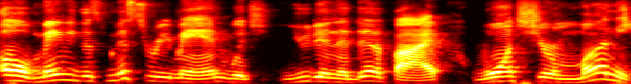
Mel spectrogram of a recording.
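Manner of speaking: ordinary delivery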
